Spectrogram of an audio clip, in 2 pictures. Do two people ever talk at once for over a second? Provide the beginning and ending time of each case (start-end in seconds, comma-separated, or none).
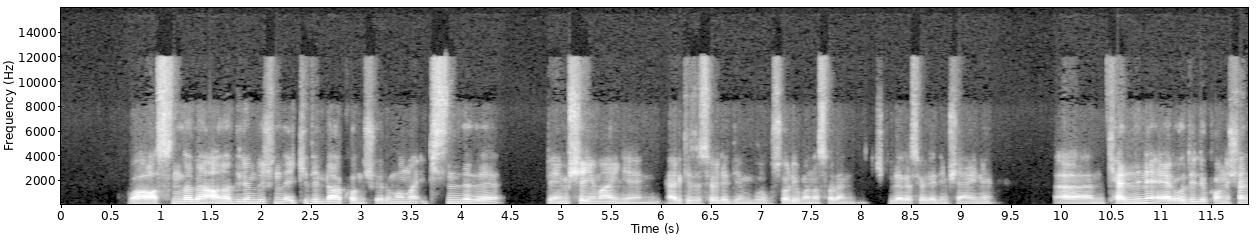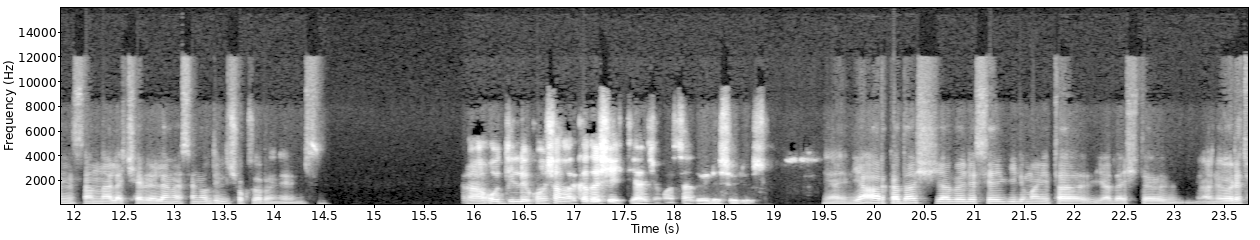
none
